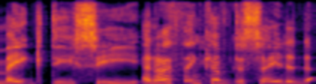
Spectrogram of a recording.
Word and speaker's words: Dece: that features both Denzel Curry and Mike Dece (pronounced Mike Dee-Cee), and I think I’ve decided I love it whenever these guys collaborate.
